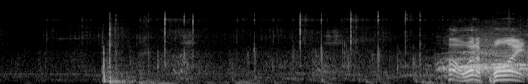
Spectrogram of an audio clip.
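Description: A table tennis ball clicks back and forth off paddles and a table.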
